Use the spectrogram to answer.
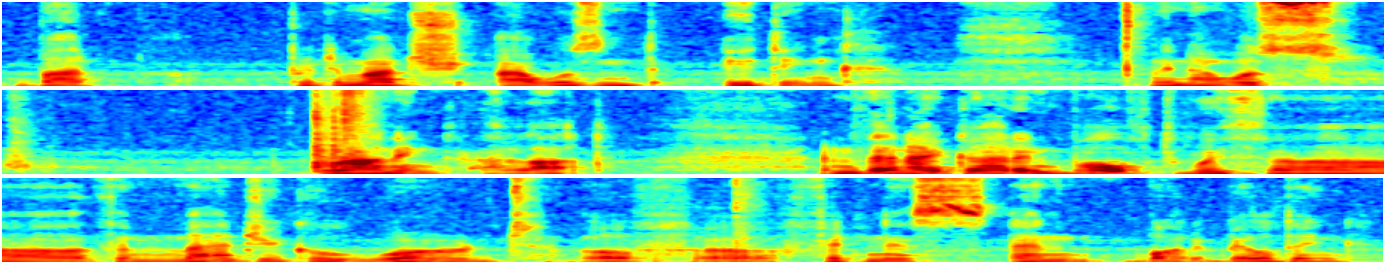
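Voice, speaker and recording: In a Greek accent, a man talks very slowly at a medium pitch. He leaves long, frequent pauses and uses ordinary pitch variation. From Greece. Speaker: fitness vlogger. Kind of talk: casual vlog unboxing. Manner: halting, many fillers.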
